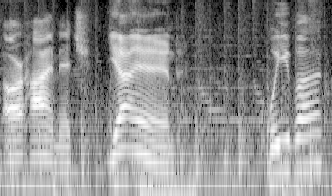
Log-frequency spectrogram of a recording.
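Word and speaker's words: Caoimhe: Yeah, and Quiva, Quive, or Kiva, depending on how you pronounce it. It's an Irish name.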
